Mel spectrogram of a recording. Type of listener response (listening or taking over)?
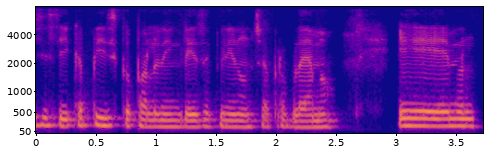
listening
